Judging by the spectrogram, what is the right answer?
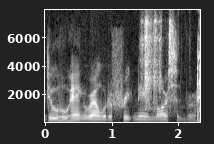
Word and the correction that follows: Larsa: Why do you keep saying Larson? – That's how you say it, Larsa or Larson? – It's Larsa.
